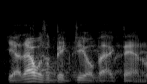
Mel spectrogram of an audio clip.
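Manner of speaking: normal talking voice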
